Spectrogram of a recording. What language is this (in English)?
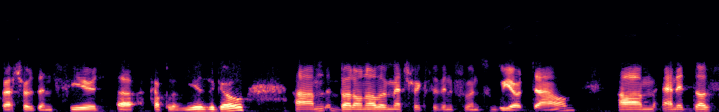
Romanian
